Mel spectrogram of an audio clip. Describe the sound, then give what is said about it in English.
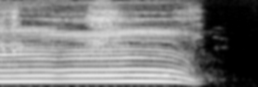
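A person imitates a cow's moo with one loud, sustained, nasal voiced note lasting about a second, which slides downward in pitch and trails off into silence. “predicted at the first time … would moo on this podcast”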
